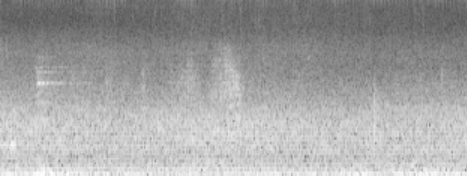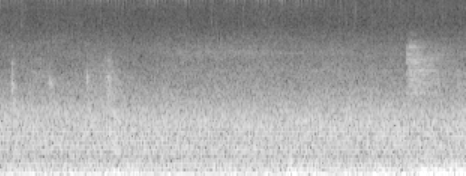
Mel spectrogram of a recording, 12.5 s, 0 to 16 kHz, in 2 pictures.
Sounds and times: construction site form the distance 0.0 - 12.4

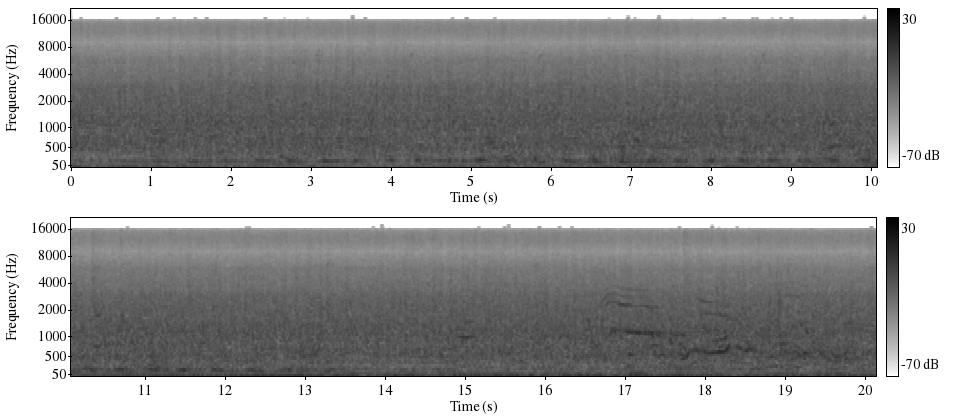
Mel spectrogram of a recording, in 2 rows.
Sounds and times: niños 16.6 - 20.1

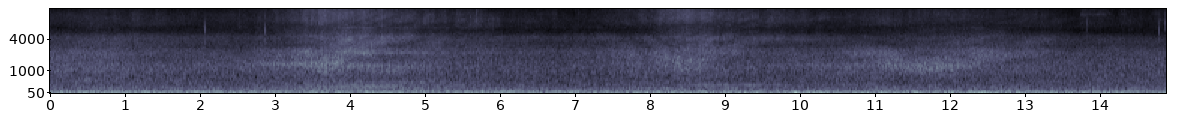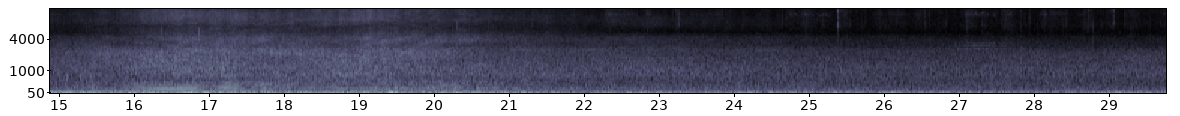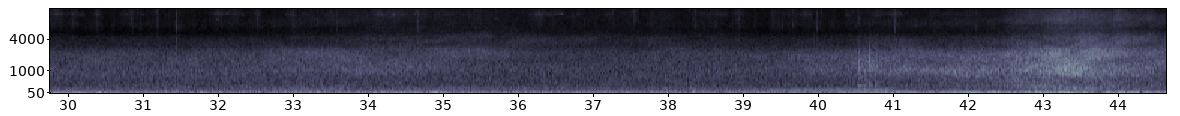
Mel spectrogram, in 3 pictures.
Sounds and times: Traffic Sound 10.6 - 44.6
Walking on the bridge 21.3 - 44.3

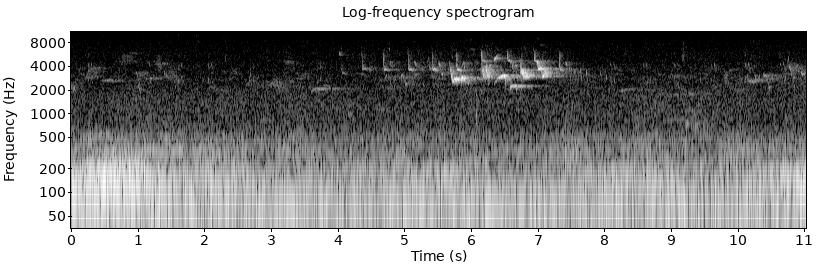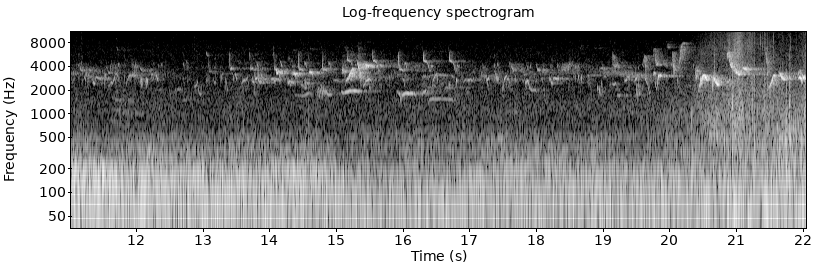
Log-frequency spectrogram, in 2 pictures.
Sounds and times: birds 13.9 - 22.0
walking 20.0 - 22.0

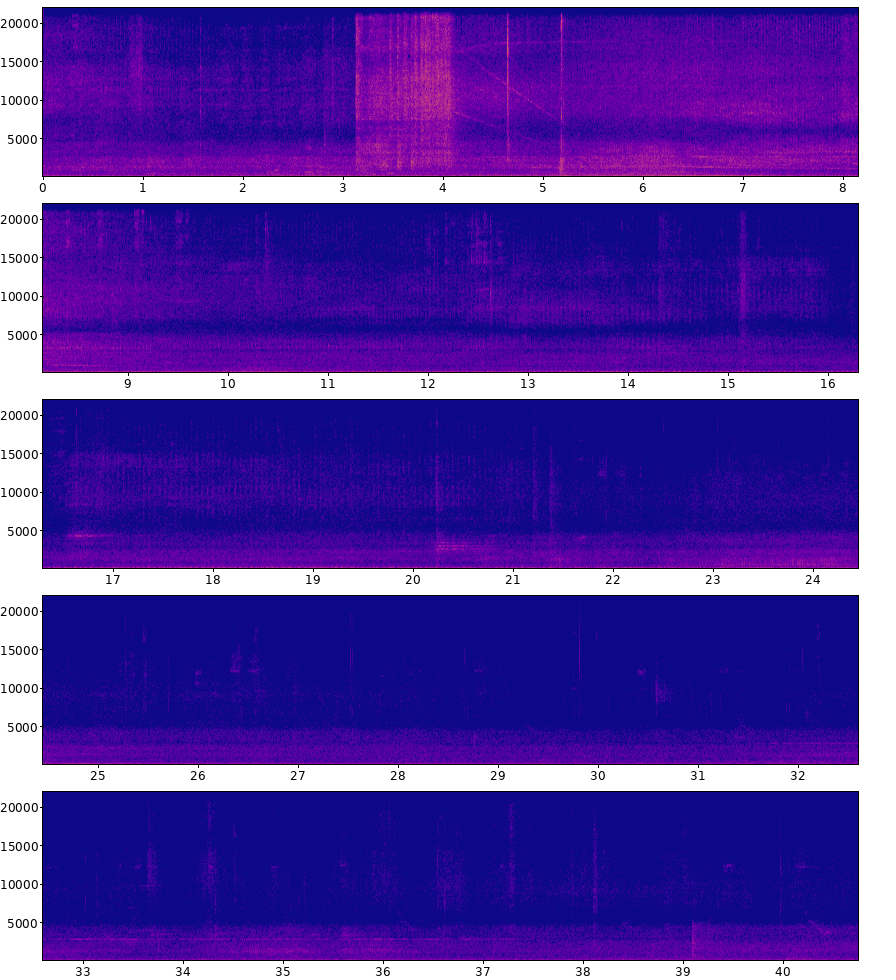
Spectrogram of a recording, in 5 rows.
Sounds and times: Traffic Sound 0.0 - 11.8
Walking in the small streets 0.0 - 40.7

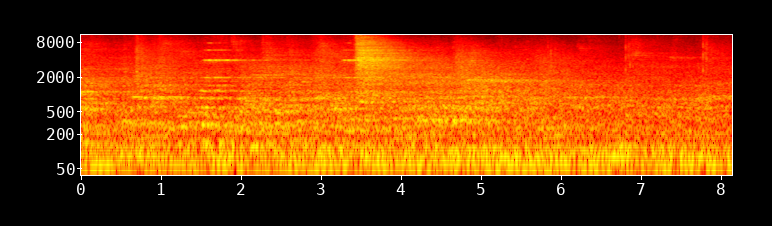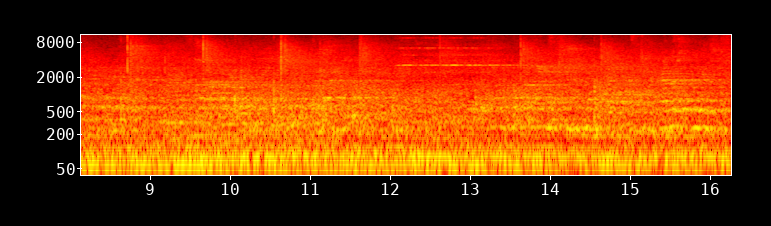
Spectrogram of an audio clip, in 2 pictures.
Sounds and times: beeps in the reverberant hall 1.5 - 2.4
beeps in the reverberant hall 3.2 - 3.6
beeps in the reverberant hall 11.6 - 14.0

